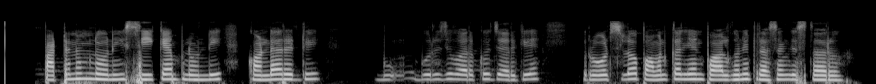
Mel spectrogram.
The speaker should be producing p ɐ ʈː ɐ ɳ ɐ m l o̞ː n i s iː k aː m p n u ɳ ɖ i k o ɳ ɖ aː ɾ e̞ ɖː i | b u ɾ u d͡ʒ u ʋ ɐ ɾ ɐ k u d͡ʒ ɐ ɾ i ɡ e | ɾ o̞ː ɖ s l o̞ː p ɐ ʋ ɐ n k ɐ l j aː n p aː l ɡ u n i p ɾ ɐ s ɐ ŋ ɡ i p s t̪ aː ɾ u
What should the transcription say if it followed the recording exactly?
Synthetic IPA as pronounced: p ɐ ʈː ɐ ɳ ɐ m l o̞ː n i s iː k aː m p n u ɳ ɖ i k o ɳ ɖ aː ɾ e̞ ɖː i | b u ɾ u d͡ʒ u ʋ ɐ ɾ ɐ k u d͡ʒ ɐ ɾ i ɡ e | ɾ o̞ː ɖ s l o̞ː p ɐ ʋ ɐ n k ɐ l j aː n p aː l ɡ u n i p ɾ ɐ s ɐ ŋ ɡ i s t̪ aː ɾ u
